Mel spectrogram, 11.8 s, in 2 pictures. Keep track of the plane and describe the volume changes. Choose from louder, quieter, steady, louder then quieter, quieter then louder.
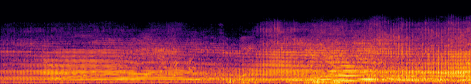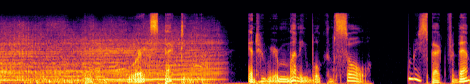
louder.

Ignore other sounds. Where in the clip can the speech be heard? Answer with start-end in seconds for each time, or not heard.
6.8-11.7.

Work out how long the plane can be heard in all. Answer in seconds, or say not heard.
9 s.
